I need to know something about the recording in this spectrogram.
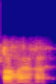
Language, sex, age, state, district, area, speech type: Assamese, male, 18-30, Assam, Sivasagar, rural, conversation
